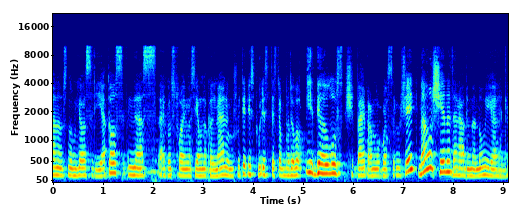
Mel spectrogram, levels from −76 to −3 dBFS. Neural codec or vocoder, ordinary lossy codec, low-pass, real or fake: codec, 24 kHz, 0.9 kbps, WavTokenizer, medium music audio release; MP3, 48 kbps; 9.9 kHz; fake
